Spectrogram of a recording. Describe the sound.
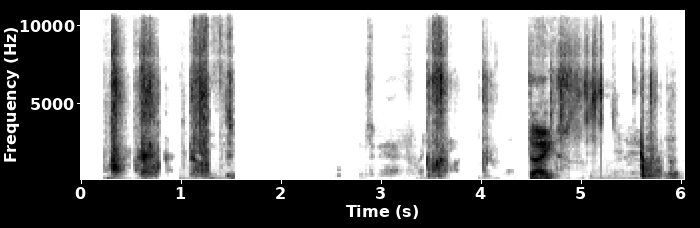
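Dice clatter and rattle across a tabletop in several quick bursts, with short pauses between rolls and some soft, indistinct voices in the background. The dice are rolled for an attack of opportunity in a game.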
